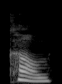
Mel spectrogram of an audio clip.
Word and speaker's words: comb: It's often silent when it comes after M at the end of a word. Examples include comb, thumb, climb. Listen to this. Comb is pronounced comb. Thumb is pronounced thumb. Climb is pronounced climb.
